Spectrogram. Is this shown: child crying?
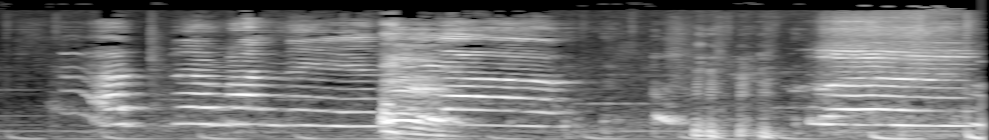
yes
